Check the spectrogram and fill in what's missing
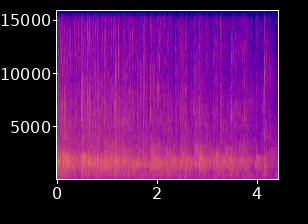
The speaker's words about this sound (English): Come on, would you give him a great round of applause today?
